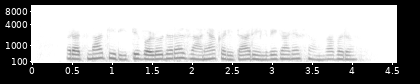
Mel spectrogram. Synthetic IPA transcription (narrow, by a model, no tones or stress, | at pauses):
ɾət̪nak̪iɾiːt̪eʋəɽod̪ɾad͡zaɳjakəɾit̪aɾelʋeɡaɽjasãŋɡabəɾə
